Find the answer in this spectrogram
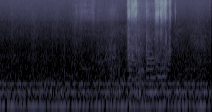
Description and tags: Fly Buzzing Edited
This is of a house fly buzzing against a window trying to escape.
Animal, Buzz, Buzzing, Escaping, Fly, Insect, Inside, Irritating, OWI, Window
